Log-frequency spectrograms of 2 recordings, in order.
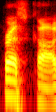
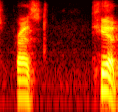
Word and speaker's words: Prescott: now and they say you shouldn't pronounce Prescott it's pressed kid or something and then after that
